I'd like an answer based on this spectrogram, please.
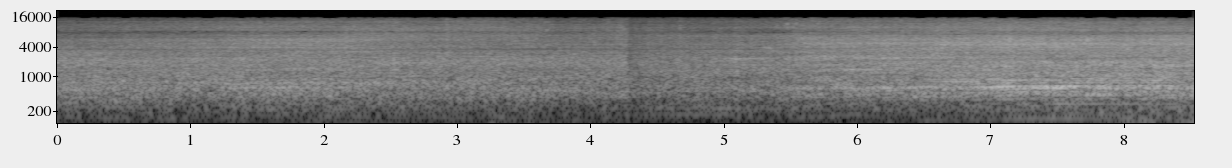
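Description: Embraer 170 jet on landing approach, its turbofan engines making a steady rushing noise that grows louder over the last few seconds as the plane comes closer.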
